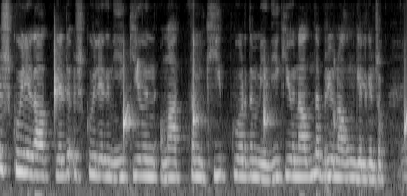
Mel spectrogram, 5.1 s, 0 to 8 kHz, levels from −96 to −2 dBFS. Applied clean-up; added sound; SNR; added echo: none; Drip; 8 dB; reverberation time 0.2 s.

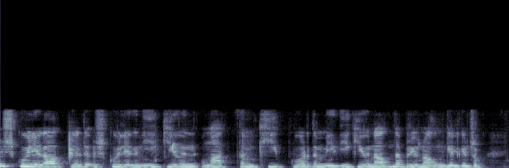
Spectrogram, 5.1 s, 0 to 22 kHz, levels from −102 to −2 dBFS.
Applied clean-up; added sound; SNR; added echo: neural mask model DeepFilterNet 3.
